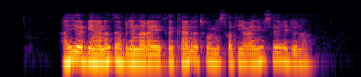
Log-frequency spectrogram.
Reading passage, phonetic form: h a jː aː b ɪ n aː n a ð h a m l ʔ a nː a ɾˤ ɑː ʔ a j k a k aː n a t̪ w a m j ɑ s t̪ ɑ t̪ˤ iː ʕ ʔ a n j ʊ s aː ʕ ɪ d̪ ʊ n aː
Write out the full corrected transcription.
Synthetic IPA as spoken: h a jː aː b ɪ n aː n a ð h a b l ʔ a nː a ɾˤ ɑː ʔ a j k a k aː n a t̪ w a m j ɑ s t̪ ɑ t̪ˤ iː ʕ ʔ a n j ʊ s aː ʕ ɪ d̪ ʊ n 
